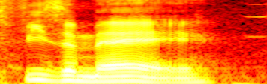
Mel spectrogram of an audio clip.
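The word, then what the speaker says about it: Fils-Aimé: they correct you that you said Reggie's name wrong yeah you said Fe is it Fe I thought it no but he said FEA me it's Fe May okay oh Reggie feha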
